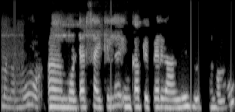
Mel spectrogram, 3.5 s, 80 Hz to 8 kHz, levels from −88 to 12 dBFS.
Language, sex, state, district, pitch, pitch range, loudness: Telugu, female, Telangana, Nalgonda, 225 Hz, 215-235 Hz, -16 LUFS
